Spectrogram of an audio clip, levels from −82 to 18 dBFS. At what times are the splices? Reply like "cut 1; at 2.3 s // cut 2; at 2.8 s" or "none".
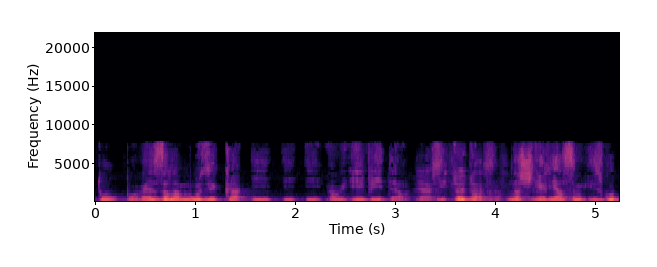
none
